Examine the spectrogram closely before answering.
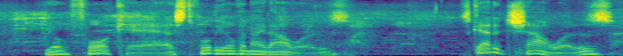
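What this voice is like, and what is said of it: Drawn-out meteorologist John McMurray impression. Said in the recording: “He draws things out. ... do a good impression?”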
